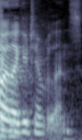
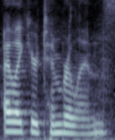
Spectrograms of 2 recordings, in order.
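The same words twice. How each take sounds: First: The words are mushed together casually. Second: Each word is enunciated clearly and separately. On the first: The speaker calls it right. "a lot of mushing the word together helps" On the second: The speaker calls it wrong. "I wouldn't enunciate so much as you say"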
